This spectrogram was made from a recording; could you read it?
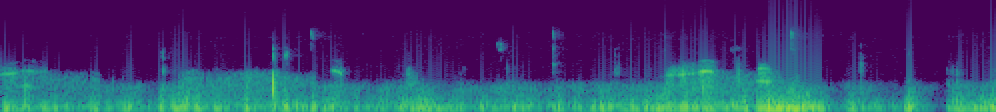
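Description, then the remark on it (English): Several geese, glimpsed through trees, honk in a loose, overlapping series, their harsh nasal calls rising over a steady rumble of outdoor background noise. “Oh, is that a goose? It was a goose.”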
